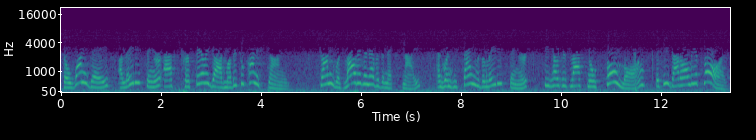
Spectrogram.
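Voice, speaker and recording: Female bedtime storyteller, high and very animated, vintage radio, thin noisy broadcast sound. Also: normal speed, narrow, tinny audio. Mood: playful storytelling. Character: storytelling lady humoring a little boy. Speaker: guest performer telling a story. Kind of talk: 1930s radio acting, bedtime-story narration.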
